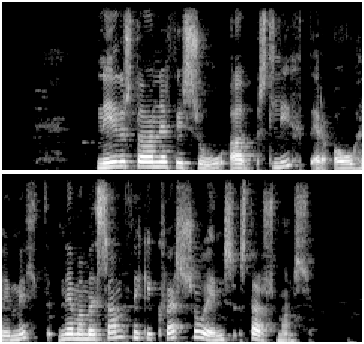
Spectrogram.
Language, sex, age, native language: Icelandic, female, 30-39, Icelandic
